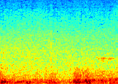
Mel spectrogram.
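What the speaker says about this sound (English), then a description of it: "It seems there's a storm coming." A thunderstorm approaches in Alan Wake Remastered: low, rolling rumbles of distant thunder mixed with wind noise, faint and continuous across the short stretch, with no voices.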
